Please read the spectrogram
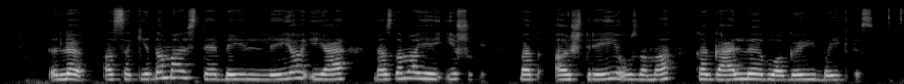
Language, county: Lithuanian, Klaipėda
